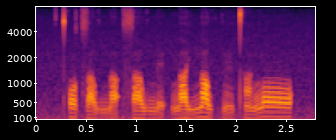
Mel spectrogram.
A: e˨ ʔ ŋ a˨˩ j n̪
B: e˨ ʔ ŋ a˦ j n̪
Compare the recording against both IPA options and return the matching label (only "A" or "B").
B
